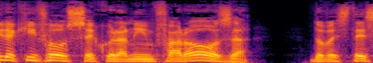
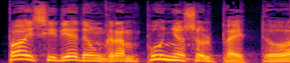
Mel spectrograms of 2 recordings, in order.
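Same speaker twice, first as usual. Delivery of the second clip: plain reading voice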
